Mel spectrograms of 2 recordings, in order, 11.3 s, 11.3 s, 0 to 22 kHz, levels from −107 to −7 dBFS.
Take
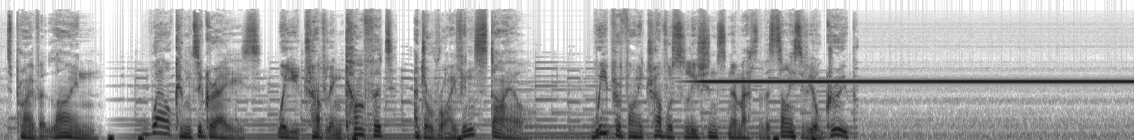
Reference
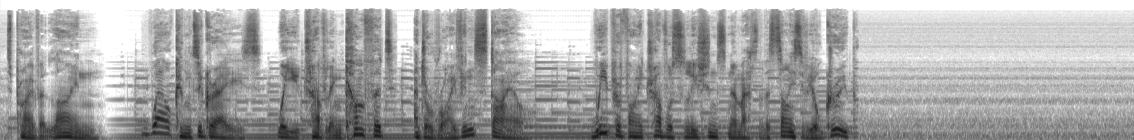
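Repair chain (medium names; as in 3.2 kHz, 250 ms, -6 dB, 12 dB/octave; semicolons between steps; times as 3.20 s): de-click; band-stop 2 kHz, Q 30; de-plosive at 1.07/1.37/3.51/4.56/7.72/8.10 s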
